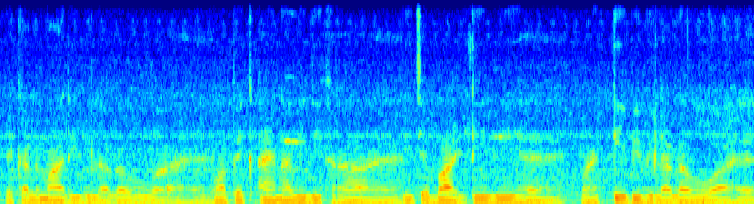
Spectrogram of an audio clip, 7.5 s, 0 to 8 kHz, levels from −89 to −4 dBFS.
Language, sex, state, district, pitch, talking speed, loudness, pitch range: Hindi, male, Maharashtra, Dhule, 120 Hz, 180 wpm, -30 LUFS, 115-120 Hz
